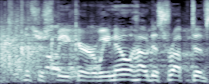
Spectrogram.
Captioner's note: applause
